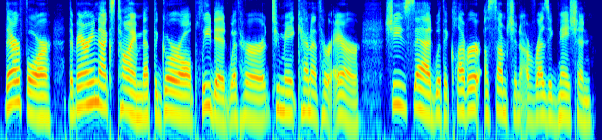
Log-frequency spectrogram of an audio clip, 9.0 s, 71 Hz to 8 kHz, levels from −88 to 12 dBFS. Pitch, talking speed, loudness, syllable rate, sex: 175 Hz, 160 wpm, -18 LUFS, 4.5 syllables/s, female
